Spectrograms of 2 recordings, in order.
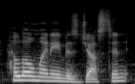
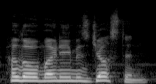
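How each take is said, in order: First: It is said in a relaxed, neutral voice. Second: It is said in a dopey, low-larynx voice.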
